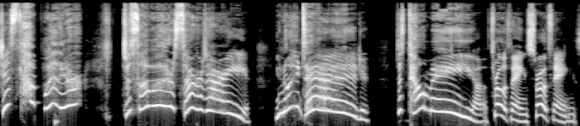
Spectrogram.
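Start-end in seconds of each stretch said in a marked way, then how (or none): 0.0-6.3 high, slow, drawn-out accusing voice. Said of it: "She's like".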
